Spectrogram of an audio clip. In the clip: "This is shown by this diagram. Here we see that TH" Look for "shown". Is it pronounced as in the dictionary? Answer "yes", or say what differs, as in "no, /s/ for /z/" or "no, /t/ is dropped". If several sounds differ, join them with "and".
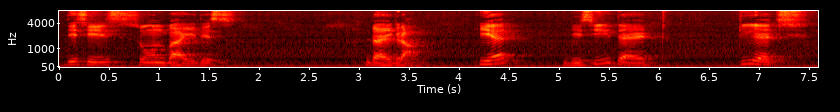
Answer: no, /s/ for /ʃ/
